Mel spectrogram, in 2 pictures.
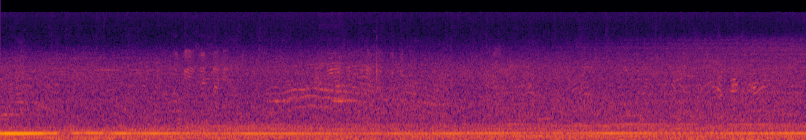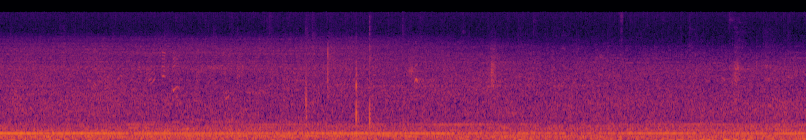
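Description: A steady low motor hum holding one constant pitch, with faint distant voices now and then.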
